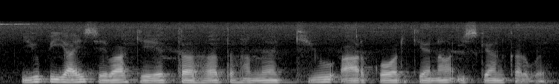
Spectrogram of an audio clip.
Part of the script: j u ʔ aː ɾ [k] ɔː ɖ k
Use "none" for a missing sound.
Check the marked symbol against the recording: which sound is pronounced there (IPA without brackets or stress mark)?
k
